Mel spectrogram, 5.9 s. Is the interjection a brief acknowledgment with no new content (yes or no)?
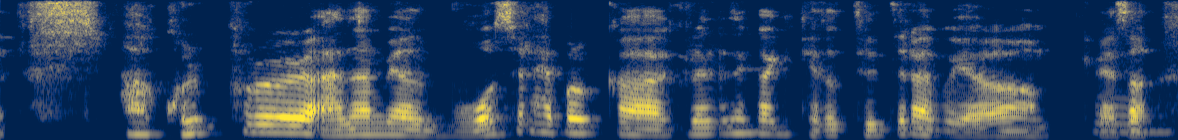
yes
